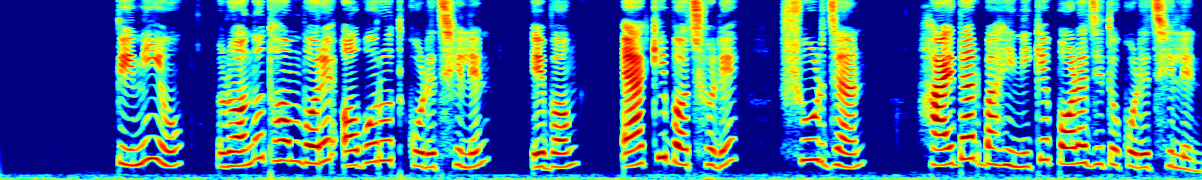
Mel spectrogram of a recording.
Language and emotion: Bengali, neutral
